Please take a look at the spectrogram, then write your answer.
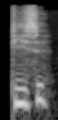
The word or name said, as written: disse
